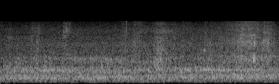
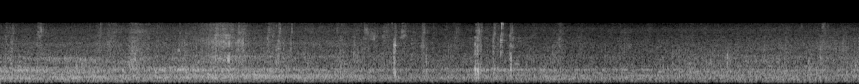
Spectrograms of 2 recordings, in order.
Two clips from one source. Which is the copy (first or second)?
first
